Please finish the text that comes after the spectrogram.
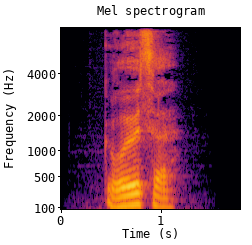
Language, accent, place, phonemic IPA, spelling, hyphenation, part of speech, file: German, Germany, Berlin, /ˈɡʁøːsə/, Größe, Grö‧ße, noun, De-Größe.ogg
- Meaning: 1. size, height 2. greatness 3. quantity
